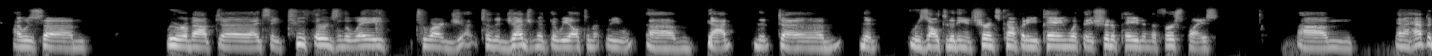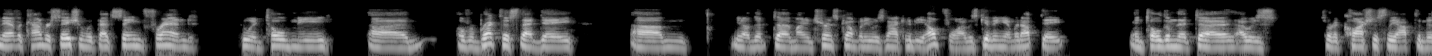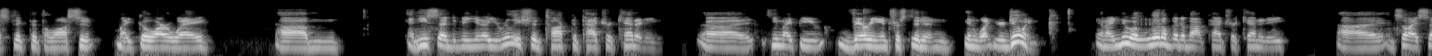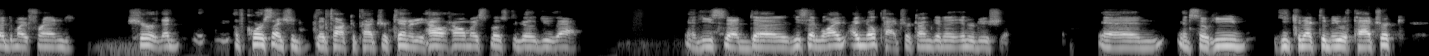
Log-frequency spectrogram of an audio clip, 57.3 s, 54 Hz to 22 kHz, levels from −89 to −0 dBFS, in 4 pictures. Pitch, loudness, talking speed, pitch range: 150 Hz, -27 LUFS, 200 wpm, 140-165 Hz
